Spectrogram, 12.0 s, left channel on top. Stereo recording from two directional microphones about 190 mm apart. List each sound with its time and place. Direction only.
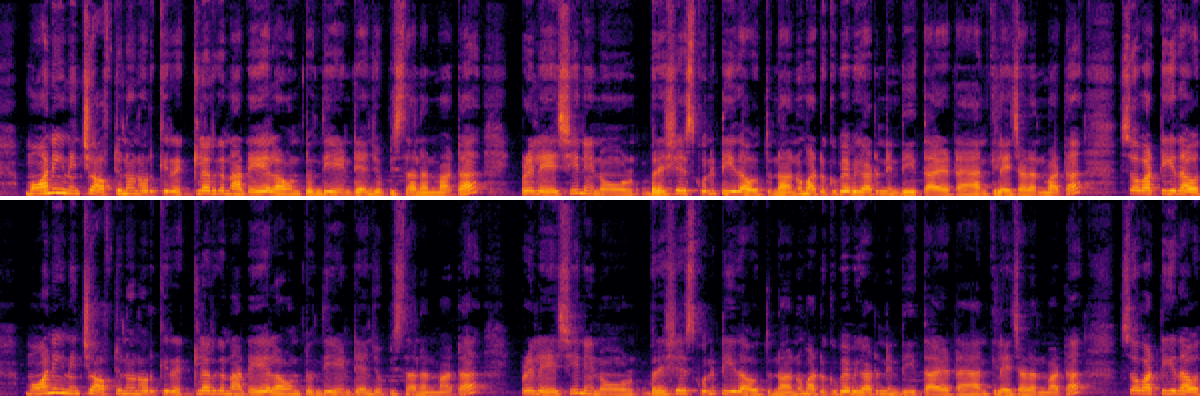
0.3 s speech: 35° left (ahead or behind)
